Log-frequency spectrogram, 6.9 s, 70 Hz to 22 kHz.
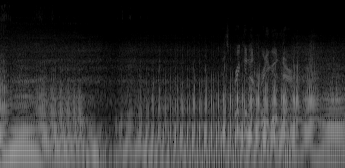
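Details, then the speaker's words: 1972 Triumph TR6 motorcycle, cold start after front sprocket replacement: uneven stumbling exhaust beat with dropped firings and surging revs; rough cold running that cleared as it warmed, pilot jet suspected, not confirmed. "all right that sounds pretty bad I'm going to check the pilot jet when it comes back [Applause] okay okay now it sounded rough it cleared up it just you know we had the same problem before it takes a little while for this thing to warm up"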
